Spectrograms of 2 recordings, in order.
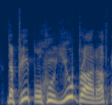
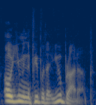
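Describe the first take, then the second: First: Loud, pushing "you" away; God disowning. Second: Quick sarcastic comeback stressing "you"; Moses retorting. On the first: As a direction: say "you brought up" as an accusation. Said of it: "as God says". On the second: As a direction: toss "you brought up" back, fast. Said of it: "and Moses goes". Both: Retold or imitated.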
